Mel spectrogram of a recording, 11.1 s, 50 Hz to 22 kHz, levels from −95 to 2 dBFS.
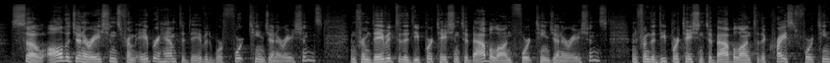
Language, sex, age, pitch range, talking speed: English, male, 40-59, 140-190 Hz, 170 wpm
